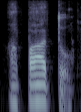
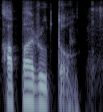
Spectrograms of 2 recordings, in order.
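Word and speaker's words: アパート: Apartment is called apato. So since there is r after the vowel a. So this will be replaced with a horizontal bar and it will be apato. It will not be aparuto.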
